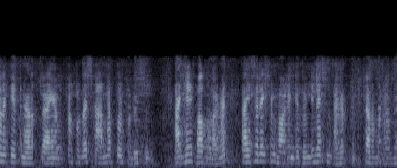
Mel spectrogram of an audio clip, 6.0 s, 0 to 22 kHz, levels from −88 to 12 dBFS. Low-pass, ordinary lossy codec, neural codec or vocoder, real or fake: 5.4 kHz; Opus, 32 kbps; codec, 44.1 kHz, 1.7 kbps, Pupu-Codec; fake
